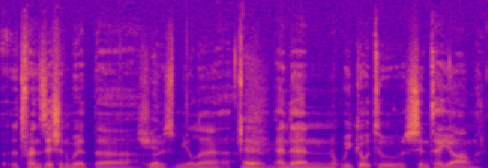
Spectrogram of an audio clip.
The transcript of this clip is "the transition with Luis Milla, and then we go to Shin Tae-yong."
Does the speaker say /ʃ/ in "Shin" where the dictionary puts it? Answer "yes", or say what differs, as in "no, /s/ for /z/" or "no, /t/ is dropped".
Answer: no, /s/ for /ʃ/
